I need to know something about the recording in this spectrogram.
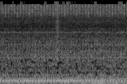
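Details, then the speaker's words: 2007 Dodge Caliber after alternator replacement, alternator wobble gone: smooth even low idle hum with no squeal, rattle or wobble from the engine front; the earlier horrific noise is now gone. "there's no more noise there was making a horrific noise when I took this old one"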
